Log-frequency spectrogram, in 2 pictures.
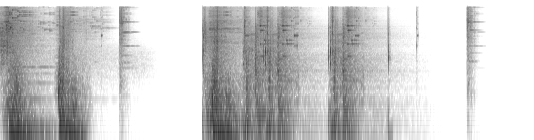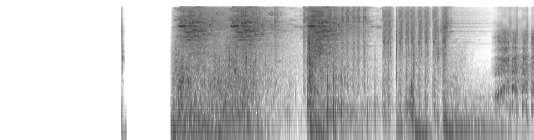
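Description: Bright video game sound effects chime and burst in short flurries.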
